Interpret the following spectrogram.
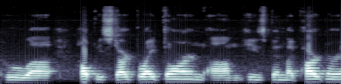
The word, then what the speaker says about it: Britethorn: of you are aware everybody mispronounces the name of my channel which is bright Thorn I hear Brit Thorn or Brit horn or bright horn lots of things like that but it's actually bright Thorn um so answer uh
